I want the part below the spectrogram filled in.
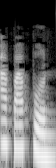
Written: apa pun

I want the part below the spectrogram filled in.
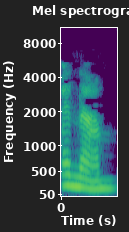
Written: enam

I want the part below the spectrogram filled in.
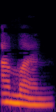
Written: aman

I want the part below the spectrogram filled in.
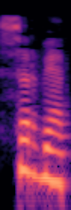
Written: serbet

